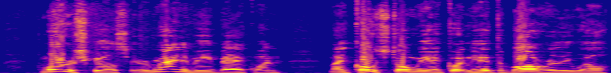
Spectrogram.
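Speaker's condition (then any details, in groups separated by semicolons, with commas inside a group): ALS; onset couple years ago, pain, pain medication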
